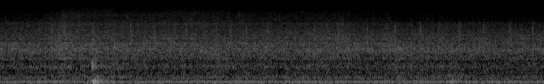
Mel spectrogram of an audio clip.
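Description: Grated raw mango and sugar sizzling steadily in a pan as the sugar starts to melt, with a single low knock about a second in.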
